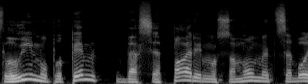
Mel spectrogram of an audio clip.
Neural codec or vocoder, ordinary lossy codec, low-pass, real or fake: codec, 44.1 kHz, 2.6 kbps, SNAC; none; none; fake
